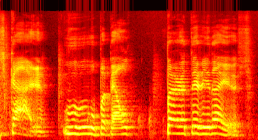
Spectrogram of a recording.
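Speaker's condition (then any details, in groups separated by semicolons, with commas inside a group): Cerebral palsy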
